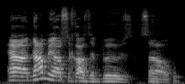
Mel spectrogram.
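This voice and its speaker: A man's voice: fairly high pitch, sing-song, brisk, pushed and bright. A man co-hosting a podcast in informal, casual chat, circling around his point with repeated words. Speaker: podcast co-host.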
